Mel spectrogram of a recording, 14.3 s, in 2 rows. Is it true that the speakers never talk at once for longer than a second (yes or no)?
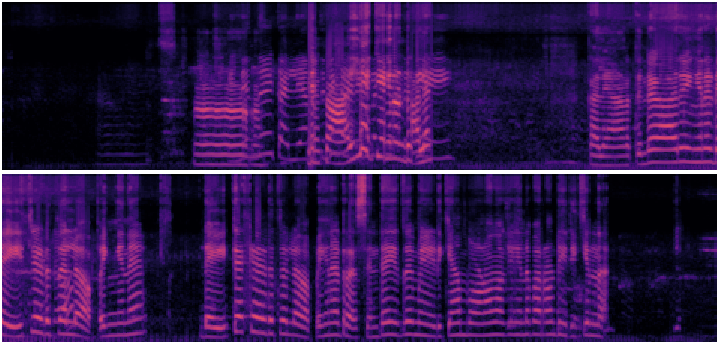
no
